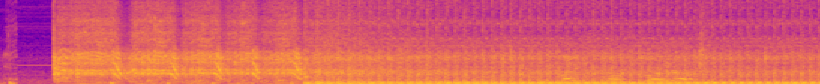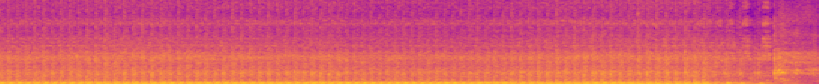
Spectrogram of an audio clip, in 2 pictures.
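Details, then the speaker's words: Kymco scooter with fuel leak, temporarily Gorilla Glued joint: cranks a few times, catches, then uneven wavering idle; owner notes weird idle problem and new fuel leak, plans to order injector part, cause unconfirmed. "I have now a new fuel leak here. It's got a weird idle problem."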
